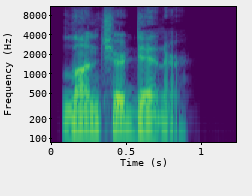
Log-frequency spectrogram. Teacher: do you see how the or now sounds like er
